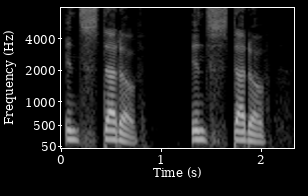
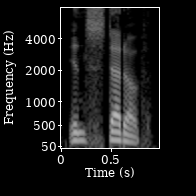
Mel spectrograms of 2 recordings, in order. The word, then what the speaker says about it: instead of: 好，前面这个 i n s t 那边哈，你在念的时候 ints，你会发现它有一个 ts ts 的音，但它不是特别重的 ts，它就是一个 ts ts 轻轻的 ts，你就把它念成 instead of，然后最后面的那个 d 你可以稍微加力一下，就让 D 跟 OF 也是一个连音 instead of，那你把它慢动作播放的话就是 instead of，所以后面是 dove。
